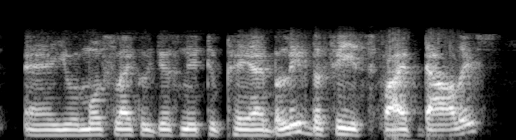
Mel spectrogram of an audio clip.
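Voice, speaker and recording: Here a man with a non-native accent speaks at a medium pitch. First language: not English. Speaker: tutorial youtuber. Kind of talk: tutorial. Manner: casual.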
